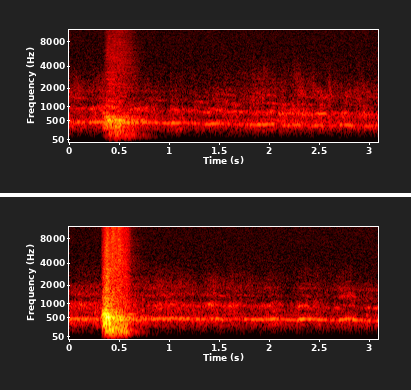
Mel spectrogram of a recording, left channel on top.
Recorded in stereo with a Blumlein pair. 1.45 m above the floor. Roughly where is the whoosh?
Ahead right.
